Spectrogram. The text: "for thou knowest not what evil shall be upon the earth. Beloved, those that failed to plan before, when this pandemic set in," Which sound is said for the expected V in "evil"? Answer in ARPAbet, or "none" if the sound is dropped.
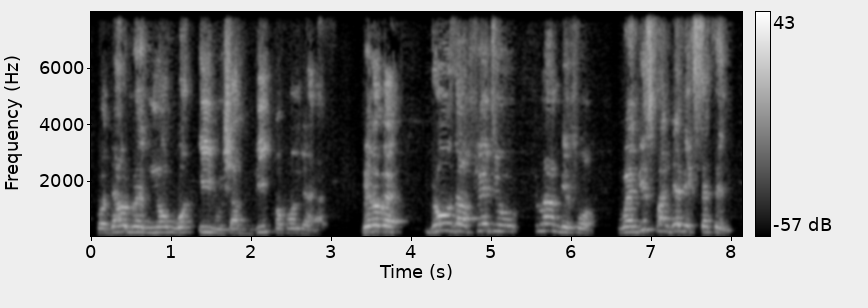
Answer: W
